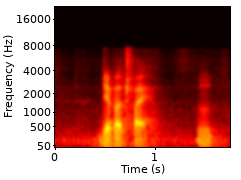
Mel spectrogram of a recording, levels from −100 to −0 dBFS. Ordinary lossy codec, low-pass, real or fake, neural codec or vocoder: none; none; fake; codec, 16 kHz, 0.3 kbps, FocalCodec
